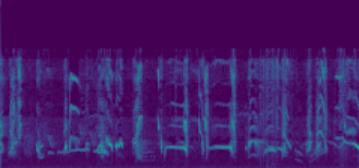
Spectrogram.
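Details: Aggressive wild Oriental magpie-robin reacting to a lure on newly cleared land. Clear, pure whistled notes, several long and steady, mixed with quick looping slurs and a few harsh chips against faint background hiss.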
